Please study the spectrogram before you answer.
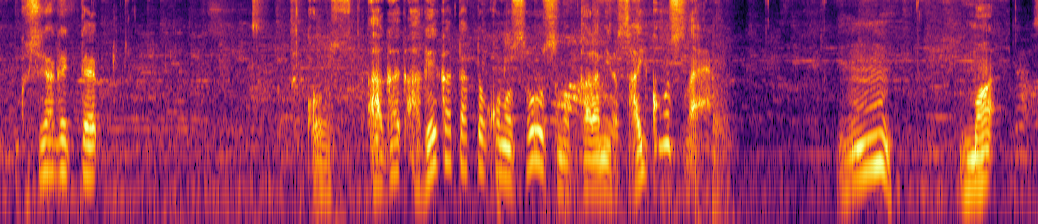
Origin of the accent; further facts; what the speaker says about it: Mojiko, Fukuoka, Japan; 僕のふるさとの門司港行きのプレートもあります。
